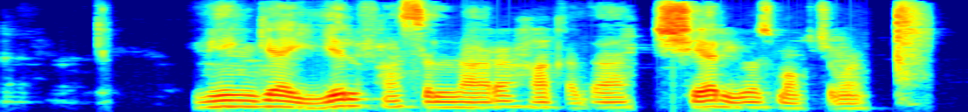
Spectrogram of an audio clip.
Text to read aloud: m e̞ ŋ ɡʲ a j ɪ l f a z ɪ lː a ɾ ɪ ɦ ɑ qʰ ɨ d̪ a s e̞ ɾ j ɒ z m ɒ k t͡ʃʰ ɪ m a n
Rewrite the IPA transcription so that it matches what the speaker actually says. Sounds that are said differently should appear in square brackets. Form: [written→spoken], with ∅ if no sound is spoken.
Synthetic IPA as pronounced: m e̞ ŋ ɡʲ a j ɪ l f a [z→s] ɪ lː a ɾ ɪ ɦ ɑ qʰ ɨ d̪ a [s→ʃ] e̞ ɾ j ɒ z m ɒ [k→q] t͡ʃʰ ɪ m a n

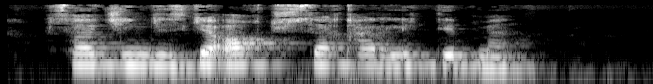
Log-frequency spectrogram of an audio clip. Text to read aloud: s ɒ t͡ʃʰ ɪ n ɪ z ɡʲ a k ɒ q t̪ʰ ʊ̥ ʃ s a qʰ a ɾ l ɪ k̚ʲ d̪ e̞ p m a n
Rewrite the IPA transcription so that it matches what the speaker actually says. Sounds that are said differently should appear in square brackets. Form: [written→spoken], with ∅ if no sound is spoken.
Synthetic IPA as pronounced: s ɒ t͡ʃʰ ɪ [n→ŋ] ɪ z ɡʲ a [k→ʔ] ɒ q t̪ʰ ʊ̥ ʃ s a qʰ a ɾ l ɪ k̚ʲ d̪ e̞ p m a n

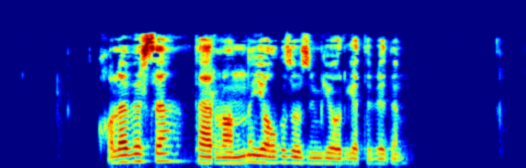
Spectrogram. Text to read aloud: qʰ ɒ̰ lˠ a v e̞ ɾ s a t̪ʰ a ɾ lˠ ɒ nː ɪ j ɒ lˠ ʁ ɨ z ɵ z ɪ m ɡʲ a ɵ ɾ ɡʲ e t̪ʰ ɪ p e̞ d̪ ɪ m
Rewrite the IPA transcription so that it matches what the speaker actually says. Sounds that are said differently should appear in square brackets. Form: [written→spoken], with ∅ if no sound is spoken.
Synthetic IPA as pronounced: qʰ ɒ̰ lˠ a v e̞ ɾ s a t̪ʰ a ɾ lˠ ɒ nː ɪ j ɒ lˠ ʁ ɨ z ɵ z ɪ m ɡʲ a ɵ ɾ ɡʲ [e→a] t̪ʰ ɪ p e̞ d̪ ɪ m

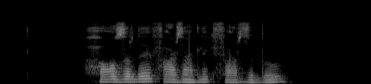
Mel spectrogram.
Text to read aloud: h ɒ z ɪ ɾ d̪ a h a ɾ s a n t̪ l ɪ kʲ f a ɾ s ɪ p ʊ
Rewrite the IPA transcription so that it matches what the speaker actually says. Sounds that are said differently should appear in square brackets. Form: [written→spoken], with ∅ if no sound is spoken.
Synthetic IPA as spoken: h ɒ z ɪ ɾ d̪ a [h→f] a ɾ [s→z] a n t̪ l ɪ kʲ f a ɾ [s→z] ɪ [p→b] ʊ

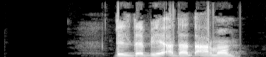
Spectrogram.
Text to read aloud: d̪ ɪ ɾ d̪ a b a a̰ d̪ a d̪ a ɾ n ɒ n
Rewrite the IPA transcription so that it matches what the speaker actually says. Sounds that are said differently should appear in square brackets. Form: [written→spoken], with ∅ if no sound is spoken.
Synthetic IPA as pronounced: d̪ ɪ [ɾ→l] d̪ a b [a→e] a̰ d̪ a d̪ a ɾ [n→m] ɒ n

